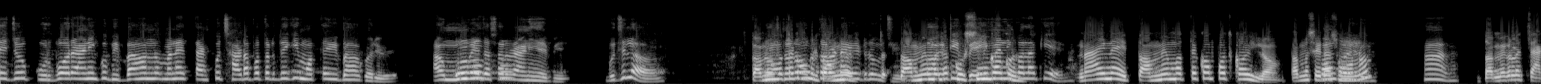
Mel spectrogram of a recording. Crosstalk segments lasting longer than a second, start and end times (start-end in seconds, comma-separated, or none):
7.6-10.6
